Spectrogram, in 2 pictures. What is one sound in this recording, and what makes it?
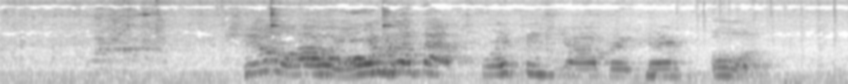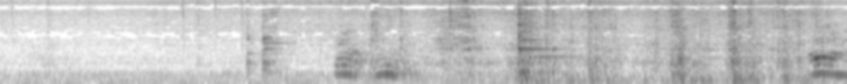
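Mushrooms sizzle softly in a hot pan.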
